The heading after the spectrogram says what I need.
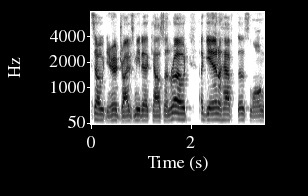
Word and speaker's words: Khao San Road: to foreign people saying kalson road they're used to the terrible pronunciation they understand it so I would just say ah ok khao san road so they would drive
